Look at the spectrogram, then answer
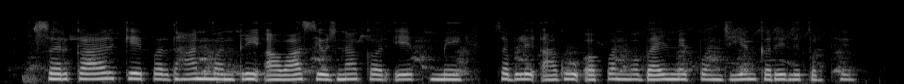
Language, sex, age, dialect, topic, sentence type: Chhattisgarhi, female, 36-40, Northern/Bhandar, banking, statement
